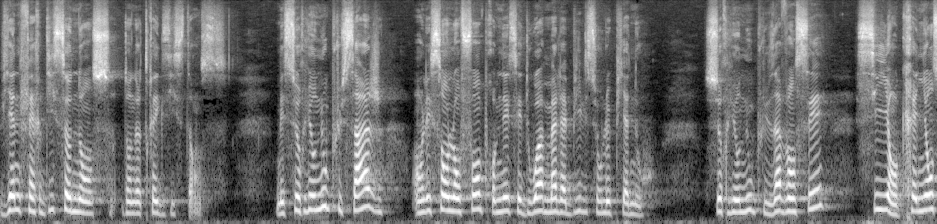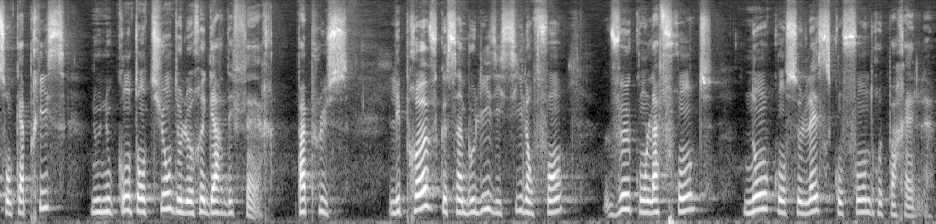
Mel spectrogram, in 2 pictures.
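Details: Adult woman speaking French; typical speech.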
